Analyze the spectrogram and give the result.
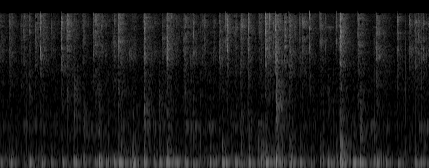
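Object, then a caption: Low-profile keyboard with plastic keys on an aluminium base. One hand types rapidly with the fingertips on a thin Apple wireless keyboard with white plastic keys on a low aluminium base, resting on a wooden desk. A quick, steady stream of light, bright clicks and tapping carries over a soft low hum, with each keystroke dying away almost instantly.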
